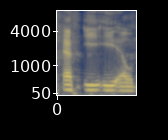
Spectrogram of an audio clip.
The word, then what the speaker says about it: Feeld: But it's spelled FEELD. Is that real? Oh, Yeah. Feel. Oh. Oh. Yeah. ew. Yeah, it's like feel it.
